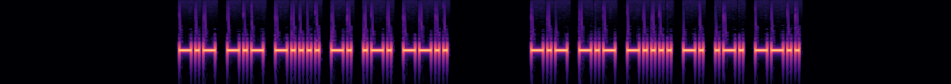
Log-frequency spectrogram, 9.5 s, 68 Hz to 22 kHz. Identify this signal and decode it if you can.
Morse code, heard as a keyed tone, about 30 wpm, 700 Hz. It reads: KK6NRZ KK6NRZ
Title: USA Call Signs - 6 Characters - Repeated 2x - 30wpm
